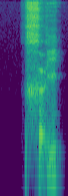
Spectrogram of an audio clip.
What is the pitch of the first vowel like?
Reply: rising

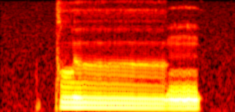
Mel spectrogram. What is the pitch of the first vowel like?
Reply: low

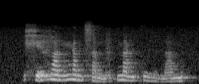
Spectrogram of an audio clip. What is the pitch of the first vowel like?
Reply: rising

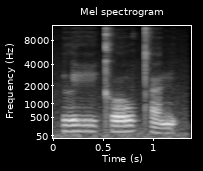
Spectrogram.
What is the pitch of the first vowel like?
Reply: low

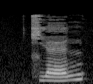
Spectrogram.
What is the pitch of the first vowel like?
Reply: rising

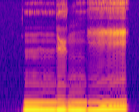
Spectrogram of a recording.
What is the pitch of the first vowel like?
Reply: low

